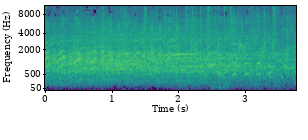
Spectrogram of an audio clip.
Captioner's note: laughter; applause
